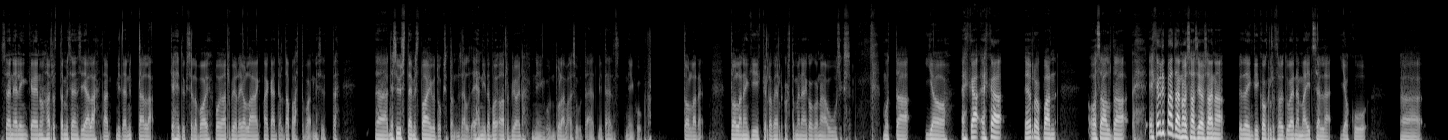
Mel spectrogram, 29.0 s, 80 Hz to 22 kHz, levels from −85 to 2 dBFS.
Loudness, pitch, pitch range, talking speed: -23 LUFS, 115 Hz, 105-125 Hz, 120 wpm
